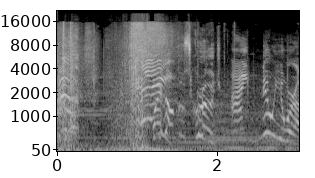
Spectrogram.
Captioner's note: all grunt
